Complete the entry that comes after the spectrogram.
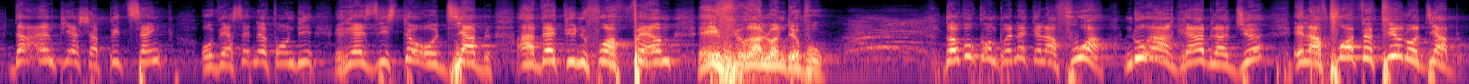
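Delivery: full-force preaching, loud and high. Acted. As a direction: drive the lesson home to the congregation. Prêche à pleine voix. (prédication enflammée, à pleine voix)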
